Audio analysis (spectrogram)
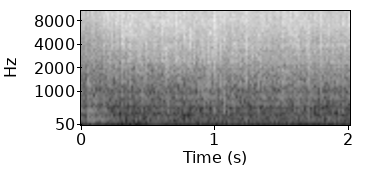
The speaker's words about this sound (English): Okay, so the bell pepper goes into the pan with the onion, and we're gonna let those sweat down together.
